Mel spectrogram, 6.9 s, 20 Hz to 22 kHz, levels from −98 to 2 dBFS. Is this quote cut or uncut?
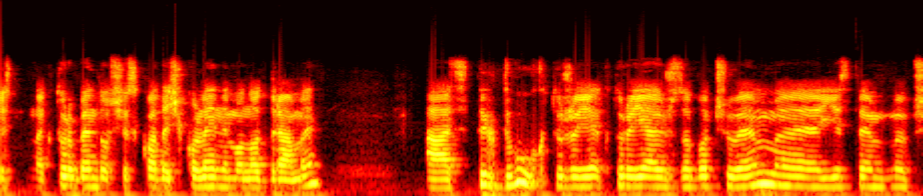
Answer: uncut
